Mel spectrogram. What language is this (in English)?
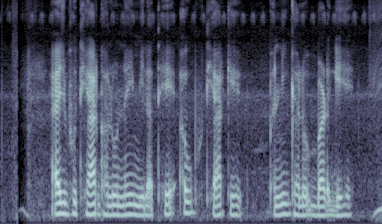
Chhattisgarhi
